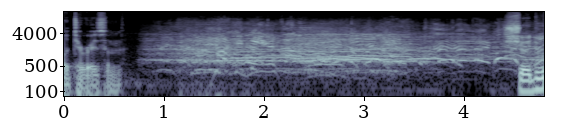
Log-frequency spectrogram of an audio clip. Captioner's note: shouting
